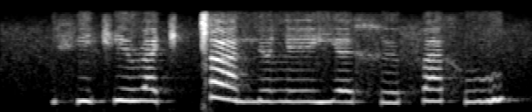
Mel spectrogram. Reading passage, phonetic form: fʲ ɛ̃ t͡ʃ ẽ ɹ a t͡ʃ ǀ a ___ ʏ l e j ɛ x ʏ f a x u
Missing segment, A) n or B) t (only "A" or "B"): A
